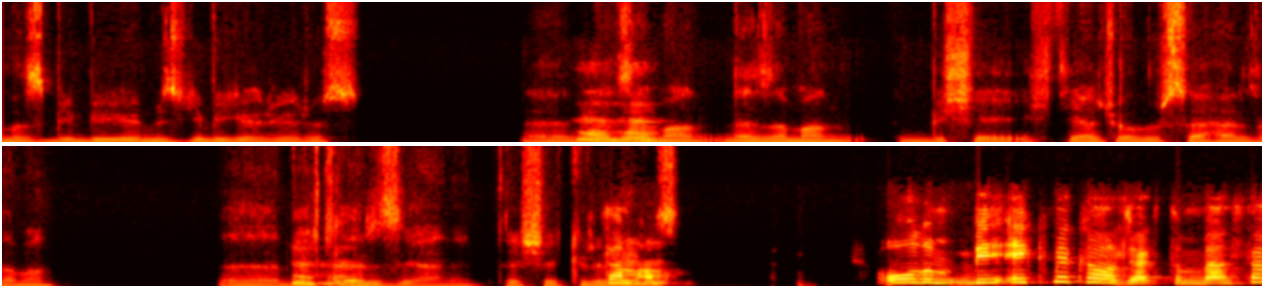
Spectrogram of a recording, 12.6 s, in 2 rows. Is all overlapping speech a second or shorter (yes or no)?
yes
